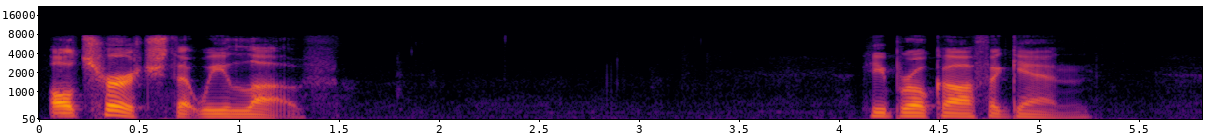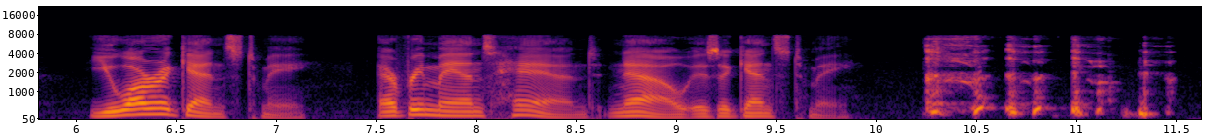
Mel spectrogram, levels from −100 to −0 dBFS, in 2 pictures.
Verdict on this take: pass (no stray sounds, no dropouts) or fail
fail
